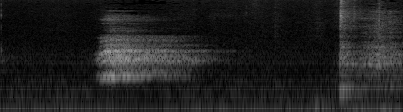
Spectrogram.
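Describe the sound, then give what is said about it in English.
A dog barks twice: a loud, drawn-out bark, a pause, then a shorter sharp bark. No other sounds are heard. “Dogs. Doggos, as the kids say these days.”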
